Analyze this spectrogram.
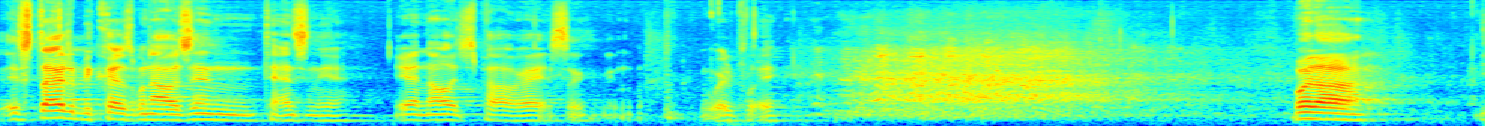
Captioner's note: laughter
